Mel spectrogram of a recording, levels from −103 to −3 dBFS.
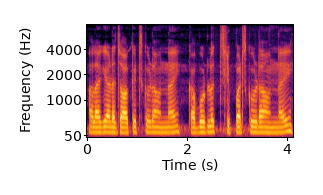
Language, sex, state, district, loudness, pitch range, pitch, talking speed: Telugu, male, Telangana, Mahabubabad, -18 LUFS, 135-145 Hz, 140 Hz, 145 wpm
